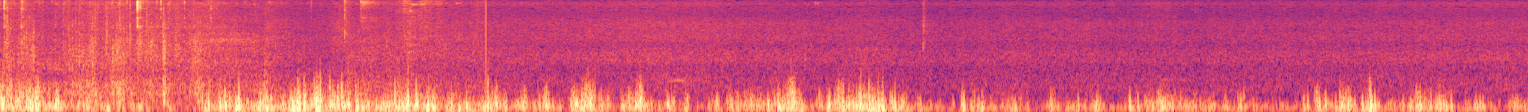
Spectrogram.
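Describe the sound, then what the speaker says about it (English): Strong storm wind gusts buffet a camping tent, a steady rushing roar with flapping surges that rise and fall close to the microphone. "that wind's blowing so hard right now"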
